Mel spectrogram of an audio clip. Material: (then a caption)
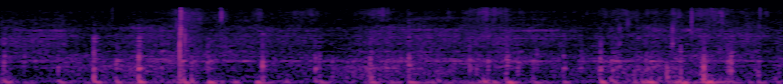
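Plastic. Fingertips of both hands tap the white plastic membrane of a hollow, reddish-bodied darbuka drum. The result is a quick, uneven patter of soft, low thumps mixed with brighter clicks, each tap dying away almost at once.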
